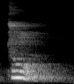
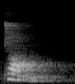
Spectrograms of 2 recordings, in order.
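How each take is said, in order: First: Tomb said "toom", long oo, silent b; correct tomb. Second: Tom, short open o in place of oo; mispronounced tomb. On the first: Teacher giving the correct pronunciation of tomb, correct "toom". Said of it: "the correct pronunciation is tomb". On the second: Teacher warning learners off a wrong reading, mispronounced as Tom. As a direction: say Tom instead of "toom". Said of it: "not Tom". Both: Shown as a demonstration.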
